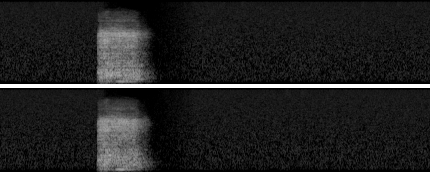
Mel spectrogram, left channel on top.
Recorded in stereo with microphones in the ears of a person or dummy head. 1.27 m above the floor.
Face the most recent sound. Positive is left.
turn(degrees=-5)  # may be behind; listen again after turning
